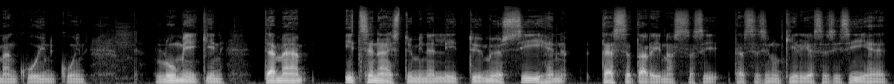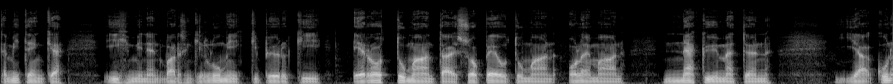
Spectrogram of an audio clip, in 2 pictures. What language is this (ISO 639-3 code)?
fin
